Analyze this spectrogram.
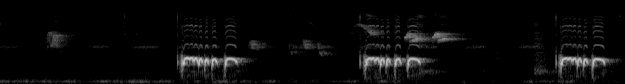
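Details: Calling male local zebra dove, a call meant to provoke rivals: three loud bursts of quick trilled cooing notes every two seconds, with high thin chirps from other small birds in between.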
